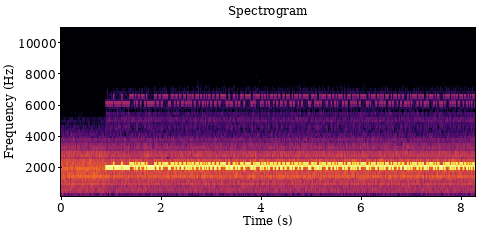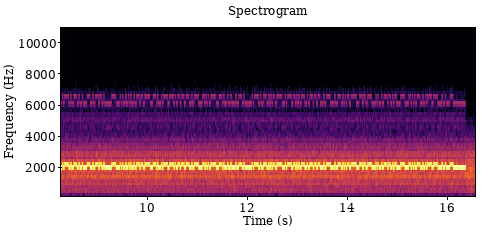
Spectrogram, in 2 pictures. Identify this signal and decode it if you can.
RTTY (45.45 baud, 170 Hz shift), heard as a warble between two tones, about 2100 Hz centre, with radio static. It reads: IT IS SITUATED IN THE EASTERN CELEBES SEA, OFF THE NORTH-EASTERN COAST OF BORNEO.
